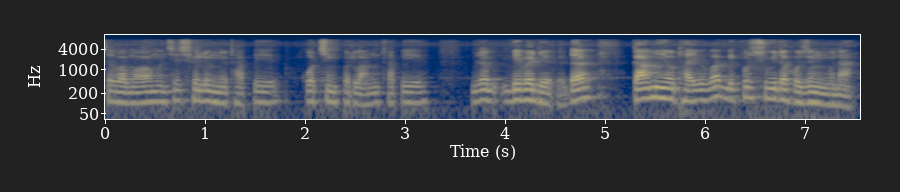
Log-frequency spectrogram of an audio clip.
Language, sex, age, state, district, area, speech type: Bodo, male, 18-30, Assam, Kokrajhar, urban, spontaneous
